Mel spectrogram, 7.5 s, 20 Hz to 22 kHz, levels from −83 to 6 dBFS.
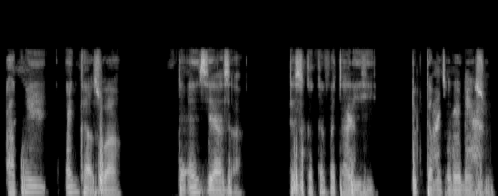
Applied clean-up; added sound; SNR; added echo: neural mask model Resemble Enhance denoiser.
